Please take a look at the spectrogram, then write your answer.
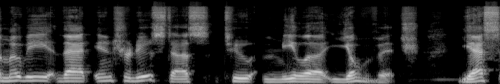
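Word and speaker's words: Milla Jovovich: And The Fifth Element was the movie that introduced us to Mila Jovovich. Yes, it is a soft J. It is pronounced like a Y, not like a J. It's Mila Jovovich, not Mila Jovovich.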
